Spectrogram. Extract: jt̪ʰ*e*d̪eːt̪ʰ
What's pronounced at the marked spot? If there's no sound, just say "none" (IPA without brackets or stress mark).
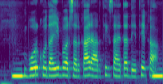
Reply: a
